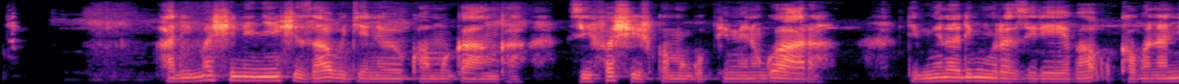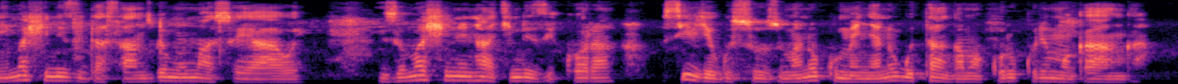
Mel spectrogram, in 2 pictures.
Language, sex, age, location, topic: Kinyarwanda, male, 18-24, Huye, health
